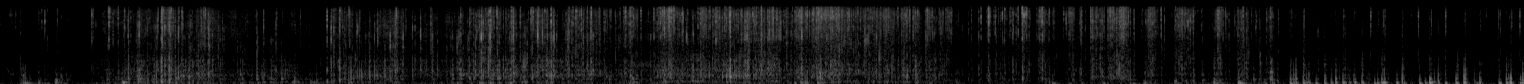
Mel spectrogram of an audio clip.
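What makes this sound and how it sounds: A flat, thin gold foil-embossed paper or card envelope, hollow and held in both hands, is crinkled and scratched with fingertips and long painted nails. The clip is a dense, bright crackle of rapid tearing-like scratches and crinkles, heaviest in the middle and breaking into quicker, sharper clicks toward the end.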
